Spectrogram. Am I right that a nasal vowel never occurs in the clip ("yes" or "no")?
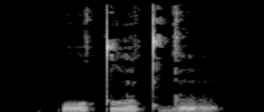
yes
